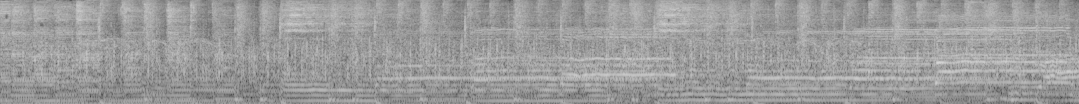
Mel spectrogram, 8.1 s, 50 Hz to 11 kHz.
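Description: A live band plays 1950s-style rock and roll: a steady drum beat under electric bass and acoustic guitar, with a man singing held notes from about three seconds in.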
